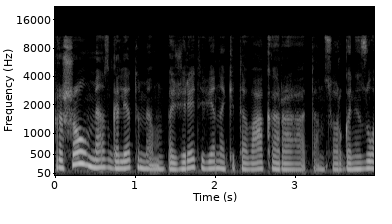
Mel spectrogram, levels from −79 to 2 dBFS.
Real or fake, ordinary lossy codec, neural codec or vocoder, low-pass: real; MP3, 64 kbps; none; 10.8 kHz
